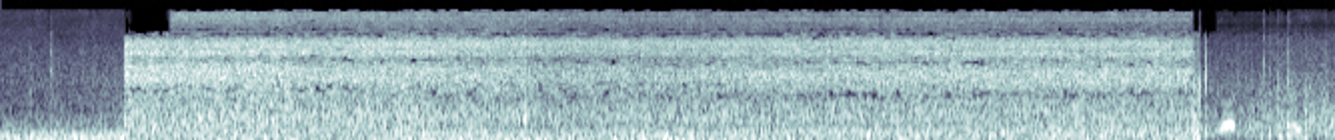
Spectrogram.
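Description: Floodwater rushes and roars nearby.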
